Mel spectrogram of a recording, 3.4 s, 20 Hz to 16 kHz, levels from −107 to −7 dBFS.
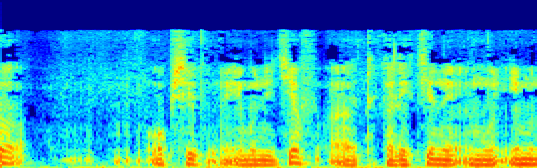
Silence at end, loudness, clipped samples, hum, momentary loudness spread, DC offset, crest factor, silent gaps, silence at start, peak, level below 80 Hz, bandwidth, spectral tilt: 0 s; -29 LUFS; under 0.1%; none; 18 LU; under 0.1%; 14 dB; none; 0 s; -14 dBFS; -46 dBFS; 8.4 kHz; -6.5 dB/octave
